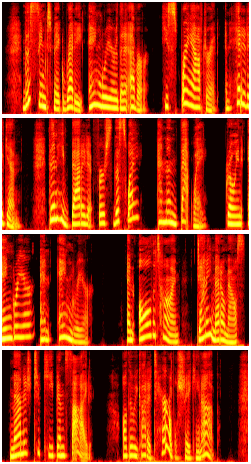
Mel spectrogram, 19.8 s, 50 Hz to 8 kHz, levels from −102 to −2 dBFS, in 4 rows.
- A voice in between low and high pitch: No, high, 235 Hz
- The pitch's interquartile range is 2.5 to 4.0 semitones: No, average, 4.7 semitones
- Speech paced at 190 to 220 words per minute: No, average, 150 wpm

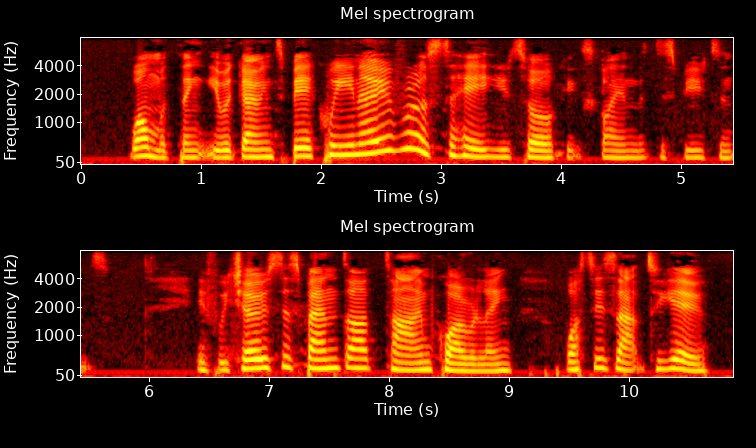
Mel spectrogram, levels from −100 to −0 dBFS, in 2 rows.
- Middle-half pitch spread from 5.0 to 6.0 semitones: No, average, 4.3 semitones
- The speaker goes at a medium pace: Yes, average, 175 wpm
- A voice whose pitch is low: No, medium, 185 Hz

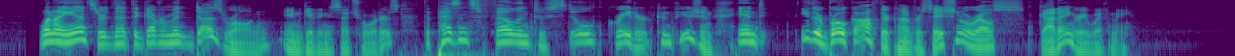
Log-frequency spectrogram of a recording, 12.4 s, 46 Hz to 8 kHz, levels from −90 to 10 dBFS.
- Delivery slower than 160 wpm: Yes, average, 150 wpm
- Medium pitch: Yes, medium, 145 Hz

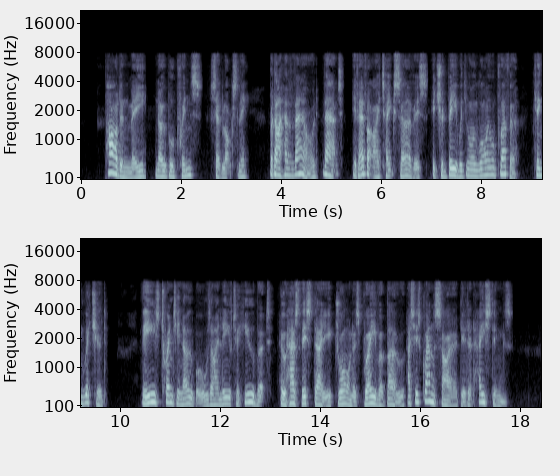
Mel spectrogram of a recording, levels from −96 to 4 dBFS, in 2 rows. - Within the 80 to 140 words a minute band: No, average, 155 wpm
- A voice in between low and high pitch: Yes, medium, 145 Hz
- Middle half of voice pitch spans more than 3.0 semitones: Yes, wide, 5.5 semitones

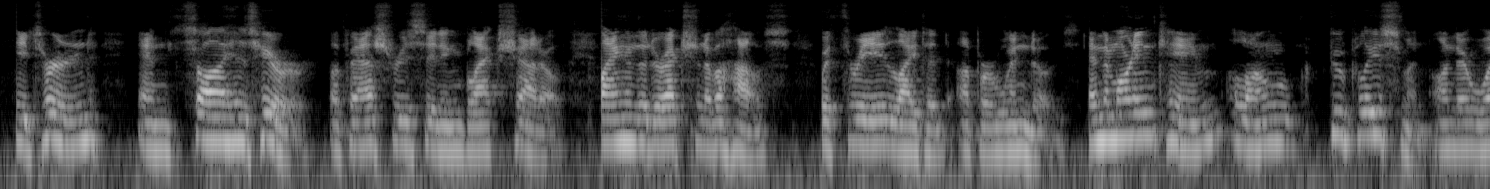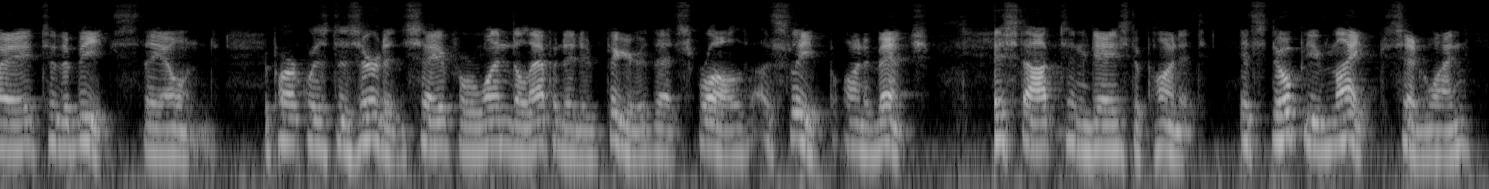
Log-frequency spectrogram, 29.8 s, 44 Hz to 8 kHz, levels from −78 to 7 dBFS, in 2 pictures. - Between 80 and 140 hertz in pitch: Yes, low, 135 Hz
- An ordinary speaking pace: No, slow, 130 wpm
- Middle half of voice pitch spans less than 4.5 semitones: Yes, average, 3.8 semitones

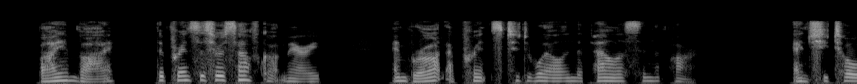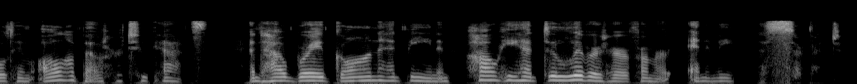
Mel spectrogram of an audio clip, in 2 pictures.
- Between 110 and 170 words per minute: Yes, average, 160 wpm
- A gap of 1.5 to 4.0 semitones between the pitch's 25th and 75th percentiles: Yes, average, 3.3 semitones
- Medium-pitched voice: Yes, medium, 160 Hz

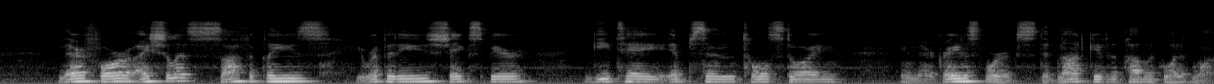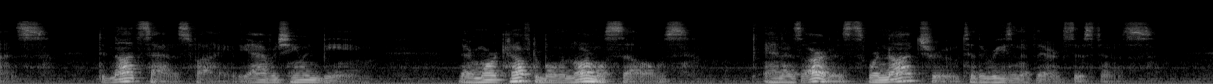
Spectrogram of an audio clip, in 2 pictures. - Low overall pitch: Yes, low, 125 Hz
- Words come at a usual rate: No, slow, 110 wpm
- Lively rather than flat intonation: No, average, 4.6 semitones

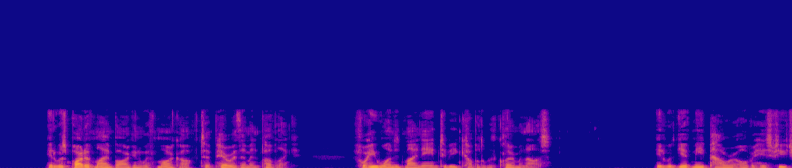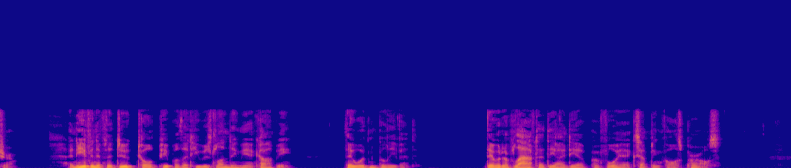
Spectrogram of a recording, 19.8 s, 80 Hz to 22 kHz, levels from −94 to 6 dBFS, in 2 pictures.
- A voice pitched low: Yes, very low, 85 Hz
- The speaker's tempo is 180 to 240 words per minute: Yes, average, 190 wpm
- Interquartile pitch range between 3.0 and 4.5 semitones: Yes, average, 4.0 semitones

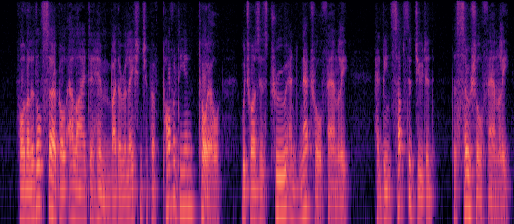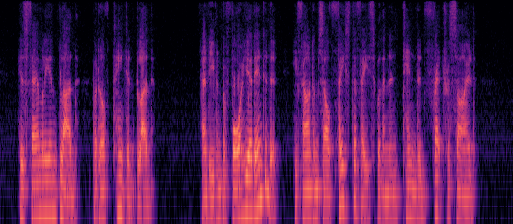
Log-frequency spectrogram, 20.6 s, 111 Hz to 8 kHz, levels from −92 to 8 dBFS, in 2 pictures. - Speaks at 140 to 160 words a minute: Yes, average, 150 wpm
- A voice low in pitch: Yes, low, 105 Hz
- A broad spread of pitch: Yes, wide, 5.8 semitones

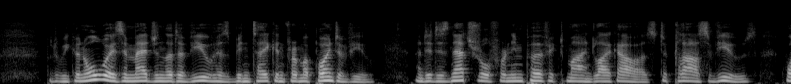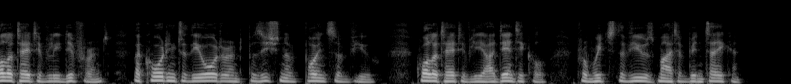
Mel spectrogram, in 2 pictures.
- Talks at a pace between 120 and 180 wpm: No, average, 195 wpm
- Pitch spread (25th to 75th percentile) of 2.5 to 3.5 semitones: Yes, average, 2.9 semitones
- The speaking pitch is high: No, medium, 145 Hz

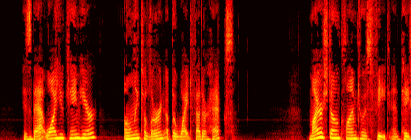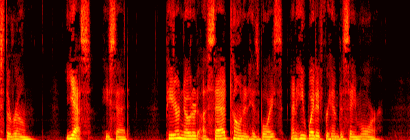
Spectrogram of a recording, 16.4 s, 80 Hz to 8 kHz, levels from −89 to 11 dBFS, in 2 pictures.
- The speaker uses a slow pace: No, average, 155 wpm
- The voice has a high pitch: No, medium, 160 Hz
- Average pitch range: Yes, average, 4.6 semitones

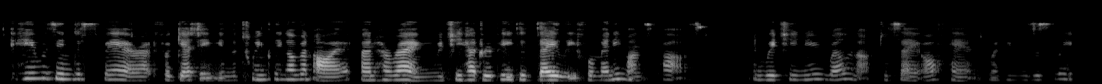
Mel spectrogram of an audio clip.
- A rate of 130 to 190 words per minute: No, average, 200 wpm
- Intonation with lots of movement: No, average, 3.0 semitones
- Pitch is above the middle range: Yes, high, 210 Hz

